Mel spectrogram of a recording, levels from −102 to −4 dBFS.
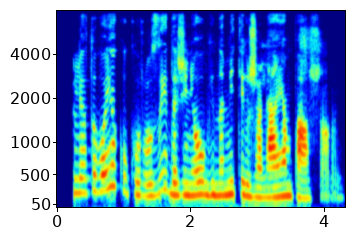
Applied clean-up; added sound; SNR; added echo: none; none; none; none.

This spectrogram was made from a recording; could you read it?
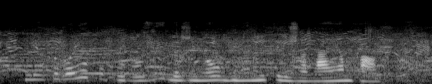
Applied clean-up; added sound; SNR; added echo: none; Crowd; 7 dB; none.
